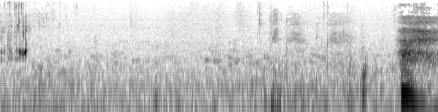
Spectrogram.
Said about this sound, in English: Here, let me pour you some cold water, auntie.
